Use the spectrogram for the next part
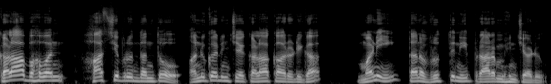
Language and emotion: Telugu, neutral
